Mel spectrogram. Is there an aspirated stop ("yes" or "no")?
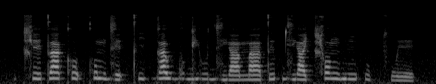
yes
